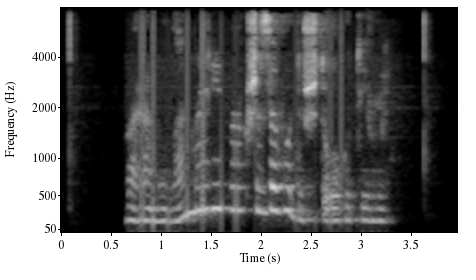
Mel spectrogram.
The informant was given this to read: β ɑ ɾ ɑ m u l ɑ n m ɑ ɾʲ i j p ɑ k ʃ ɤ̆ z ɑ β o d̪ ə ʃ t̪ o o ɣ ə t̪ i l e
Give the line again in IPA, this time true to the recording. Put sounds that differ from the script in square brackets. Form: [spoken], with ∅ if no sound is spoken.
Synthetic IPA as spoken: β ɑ ɾ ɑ m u l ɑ n m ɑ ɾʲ i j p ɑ k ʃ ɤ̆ z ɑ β o d̪ ə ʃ t̪ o o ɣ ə t̪ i l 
